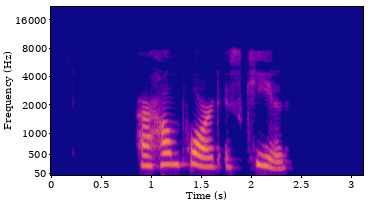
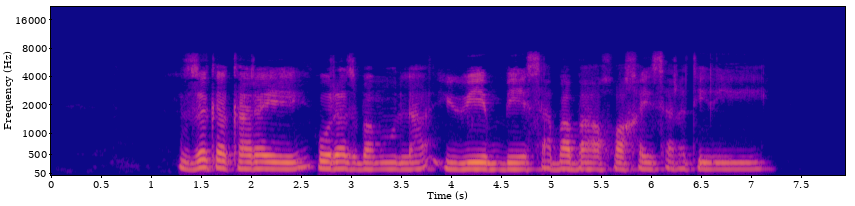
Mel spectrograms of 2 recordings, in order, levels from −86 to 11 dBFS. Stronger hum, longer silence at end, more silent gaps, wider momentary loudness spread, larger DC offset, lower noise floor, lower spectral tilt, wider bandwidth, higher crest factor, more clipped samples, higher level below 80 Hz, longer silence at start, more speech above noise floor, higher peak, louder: neither; about the same, 0.8 s vs 0.75 s; neither; about the same, 13 LU vs 11 LU; neither; about the same, under -90 dBFS vs -89 dBFS; about the same, -6.5 dB/octave vs -7 dB/octave; first, 8.2 kHz vs 7.4 kHz; about the same, 18 dB vs 18 dB; neither; about the same, -76 dBFS vs -76 dBFS; second, 0.85 s vs 1.25 s; first, over 67 dB vs 60 dB; first, -8 dBFS vs -12 dBFS; first, -23 LUFS vs -30 LUFS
